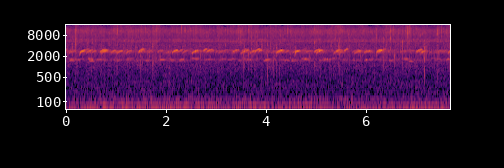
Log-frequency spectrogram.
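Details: Coqui frogs in a tropical rain shower on Hawaii's Big Island give rhythmic two-part calls, a lower note and then a rising chirp, from numerous overlapping callers, accompanied by patters of raindrops and steady rain noise.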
